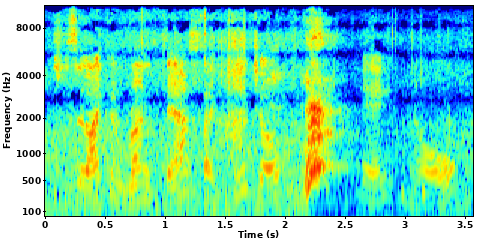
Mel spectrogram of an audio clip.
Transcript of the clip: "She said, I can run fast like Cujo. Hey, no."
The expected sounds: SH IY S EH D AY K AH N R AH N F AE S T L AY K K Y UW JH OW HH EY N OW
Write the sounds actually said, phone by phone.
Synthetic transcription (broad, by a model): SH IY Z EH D AY K AH N R AH N F AE S T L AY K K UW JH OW HH EY N OW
